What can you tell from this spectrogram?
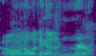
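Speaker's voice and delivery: ordinary talk, nothing marked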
